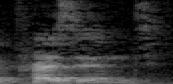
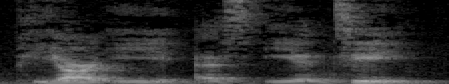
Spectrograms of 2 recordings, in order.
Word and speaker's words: present: do they sound different that is because we are stressing different syllables of the word present is a two-syllable word consisting of the two syllables pre and descent when you combine the two syllables it becomes present present stresses the second syllable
